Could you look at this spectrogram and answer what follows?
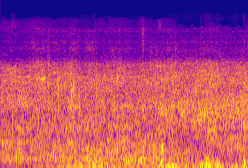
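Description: Chilly December wind blows outdoors at an antique flea market in Lambertville, New Jersey. It makes a steady, rough rush of buffeting across the microphone, loud and unbroken throughout, with no voices heard.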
